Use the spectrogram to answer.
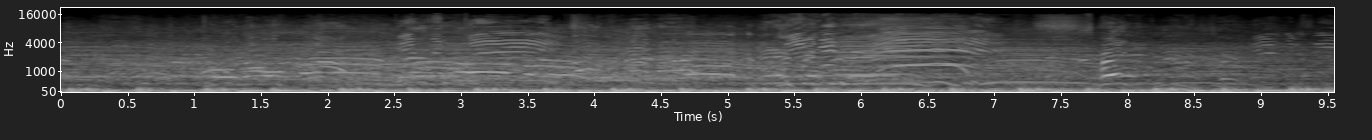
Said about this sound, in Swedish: Ute på torget fortsätter folket att skrika och härja.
